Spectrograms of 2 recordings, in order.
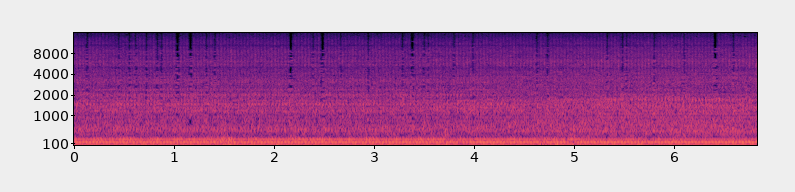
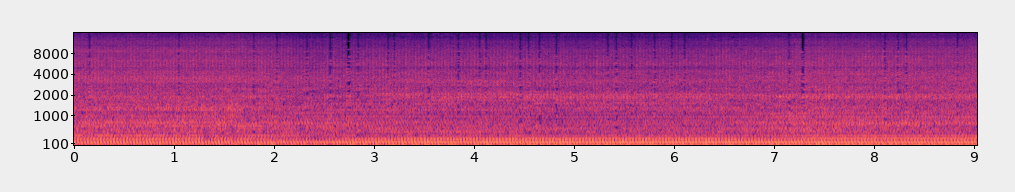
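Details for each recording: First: Briggs & Stratton generator engine at no load before carburetor cleaning; idles low and a little uneven with a slight stutter under wind noise, rpm low; cause unconfirmed; rough idle with low engine speed. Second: Briggs & Stratton generator engine after carburetor cleaning and governor tab bent to raise no-load speed toward 61 Hz: steady, even low hum, no stumbling or surging at no load; earlier stutter resolved, running smoothly.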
